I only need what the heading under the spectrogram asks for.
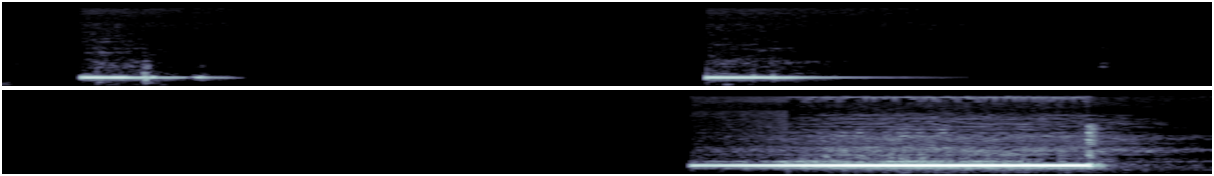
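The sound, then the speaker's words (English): A steady telephone dial tone sounds in bursts while calling a phone number that goes unanswered: two short tones a few seconds apart, then a longer, louder sustained tone after a pause. Nothing else is heard, and there is no talking. “Oh, man, I'm punching your phone number when I call. No answer.”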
